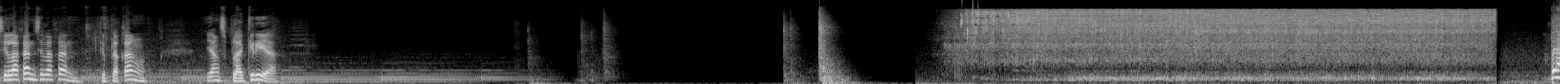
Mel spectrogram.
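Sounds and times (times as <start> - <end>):
speech: 0.0 - 2.9
water rushing from a tap to wash feet: 9.2 - 15.0.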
